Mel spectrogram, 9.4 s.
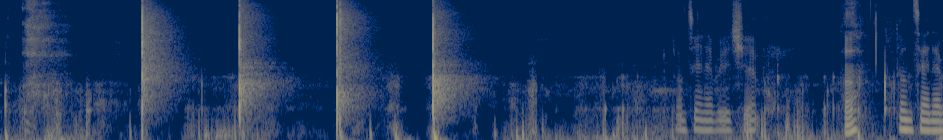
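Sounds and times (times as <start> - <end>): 
hand claps for recording sync: 1.4 - 2.8, 3.4 - 4.9
speech: 6.8 - 7.8, 8.4 - 9.4.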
